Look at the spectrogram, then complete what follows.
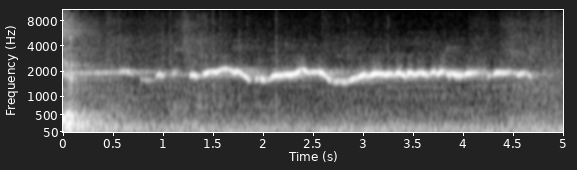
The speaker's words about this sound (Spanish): Sí, y, aquí se oye como si fuera un fantasma de, la casa que dicen que tiene fantasmas, además. Qué bonito, ¿eh? Qué bonito chiflidito desde allá.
